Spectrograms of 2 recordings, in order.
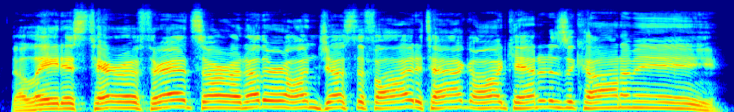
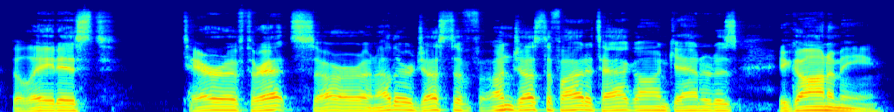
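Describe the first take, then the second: First: It is said loudly and forcefully. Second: It is said in a quiet, subdued voice.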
